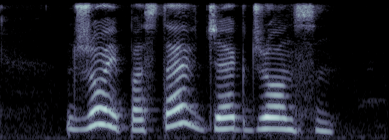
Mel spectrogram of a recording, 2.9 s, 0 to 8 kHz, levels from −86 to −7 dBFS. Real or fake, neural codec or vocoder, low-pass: real; none; 7.2 kHz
